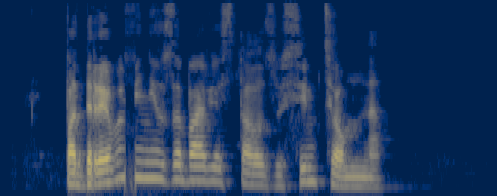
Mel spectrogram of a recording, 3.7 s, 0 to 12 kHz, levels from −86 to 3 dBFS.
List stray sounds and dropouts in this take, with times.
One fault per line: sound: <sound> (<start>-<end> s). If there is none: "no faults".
sound: dropout (0.9-1.0 s)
